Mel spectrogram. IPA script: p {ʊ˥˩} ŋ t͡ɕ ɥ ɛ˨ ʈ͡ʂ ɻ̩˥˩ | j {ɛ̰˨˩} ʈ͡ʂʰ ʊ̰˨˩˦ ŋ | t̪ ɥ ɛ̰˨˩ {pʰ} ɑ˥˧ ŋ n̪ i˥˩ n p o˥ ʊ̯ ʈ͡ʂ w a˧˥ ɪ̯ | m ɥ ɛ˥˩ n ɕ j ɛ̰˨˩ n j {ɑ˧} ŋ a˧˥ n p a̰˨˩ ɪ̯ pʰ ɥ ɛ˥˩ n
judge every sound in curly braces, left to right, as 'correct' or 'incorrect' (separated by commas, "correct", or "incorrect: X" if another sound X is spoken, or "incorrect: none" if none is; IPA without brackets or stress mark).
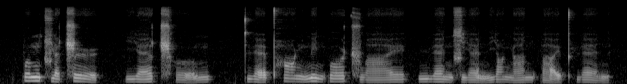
incorrect: ʊ˥, incorrect: ɛ˧˥, correct, incorrect: ɑ˥˩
